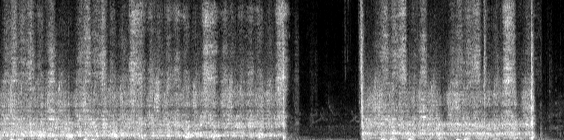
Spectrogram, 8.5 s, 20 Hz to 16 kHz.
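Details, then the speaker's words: 1972 GMC 1500 sitting about 30 years, spark present, fuel poured into carburettor: two sluggish cranking bursts with a slow labored chug and no catch; slow cranking, battery suspected, not confirmed. "Fire the hole. Yeah, she ain't turning over nowhere near fast enough."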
